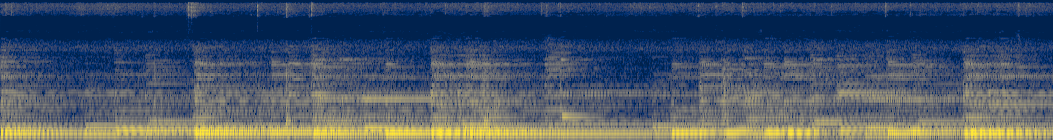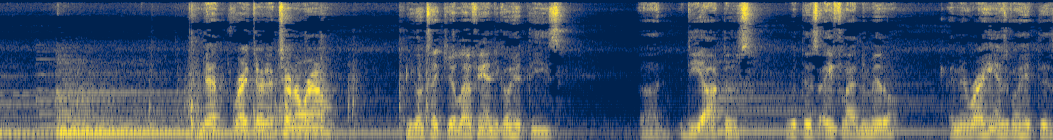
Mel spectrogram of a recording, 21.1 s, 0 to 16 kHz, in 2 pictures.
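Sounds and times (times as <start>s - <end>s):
digital piano chords: 0.0s - 21.0s.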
